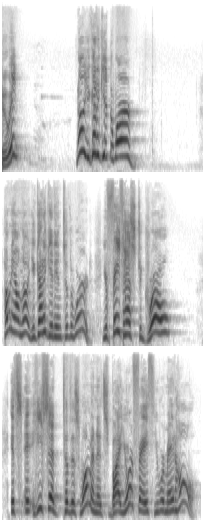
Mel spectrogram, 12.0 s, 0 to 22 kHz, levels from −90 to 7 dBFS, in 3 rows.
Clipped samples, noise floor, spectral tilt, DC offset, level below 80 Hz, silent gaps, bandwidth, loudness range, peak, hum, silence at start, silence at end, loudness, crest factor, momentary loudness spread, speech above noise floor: under 0.1%; -71 dBFS; -3 dB/octave; under 0.1%; -70 dBFS; none; over 20 kHz; 3 LU; -2 dBFS; none; 0 s; 0.15 s; -21 LUFS; 20 dB; 10 LU; 50 dB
